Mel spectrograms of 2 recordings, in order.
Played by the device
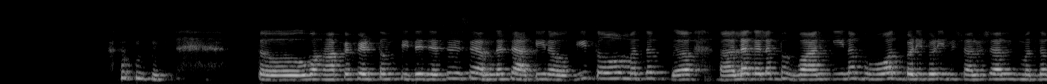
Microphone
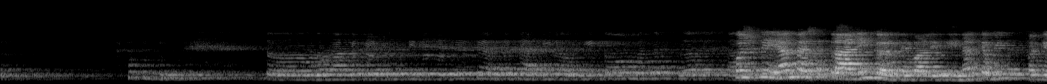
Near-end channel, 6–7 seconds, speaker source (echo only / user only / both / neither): echo only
